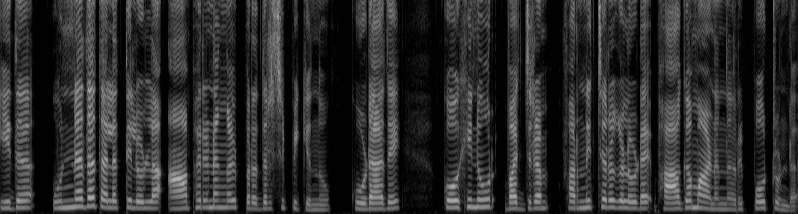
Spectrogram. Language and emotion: Malayalam, neutral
